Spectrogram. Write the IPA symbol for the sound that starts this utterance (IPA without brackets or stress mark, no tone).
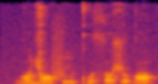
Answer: ɡ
